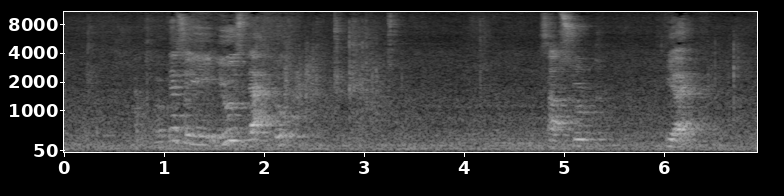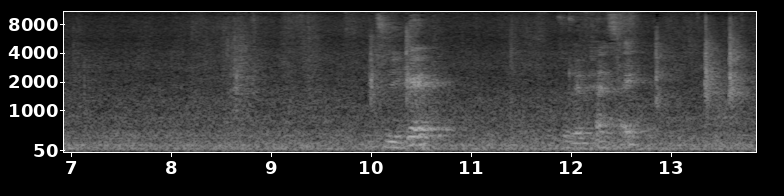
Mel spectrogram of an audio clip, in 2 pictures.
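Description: A man lectures in a calm voice.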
